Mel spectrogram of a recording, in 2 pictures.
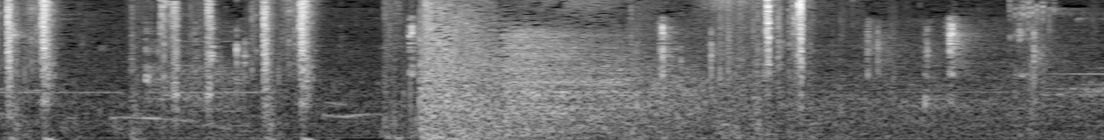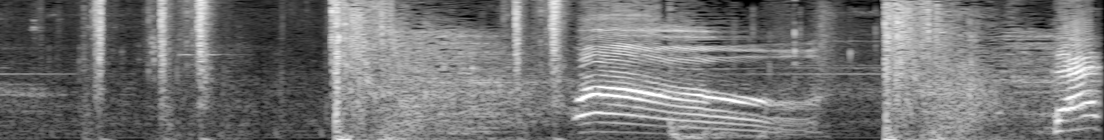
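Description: Video game gunfire comes in sharp clustered bursts and single cracks between mechanical clicks, loud and close, with a player's voice heard talking at moments.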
